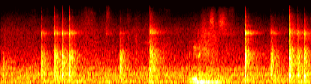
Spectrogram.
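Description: Chalk tapping and clicking against a blackboard during writing: a run of sharp, irregular taps, each with a short ring.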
